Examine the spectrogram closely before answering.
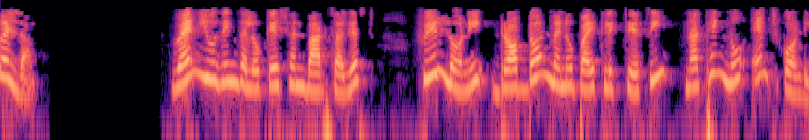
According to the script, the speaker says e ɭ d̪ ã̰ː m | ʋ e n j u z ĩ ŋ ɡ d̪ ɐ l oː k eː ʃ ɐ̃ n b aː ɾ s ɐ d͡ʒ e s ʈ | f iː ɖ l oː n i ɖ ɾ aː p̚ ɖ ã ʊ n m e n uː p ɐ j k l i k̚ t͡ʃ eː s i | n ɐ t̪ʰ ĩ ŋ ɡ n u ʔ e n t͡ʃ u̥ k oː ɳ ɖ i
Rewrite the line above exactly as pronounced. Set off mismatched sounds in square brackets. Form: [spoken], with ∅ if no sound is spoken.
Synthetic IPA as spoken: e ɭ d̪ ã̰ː m | ʋ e n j [uː] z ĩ ŋ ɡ d̪ ɐ l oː k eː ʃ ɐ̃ n b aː ɾ s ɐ d͡ʒ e s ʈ | f iː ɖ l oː n i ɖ ɾ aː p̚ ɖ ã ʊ n m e n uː p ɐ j k l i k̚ t͡ʃ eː s i | n ɐ t̪ʰ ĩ ŋ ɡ n u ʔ e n t͡ʃ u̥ k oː ɳ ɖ i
